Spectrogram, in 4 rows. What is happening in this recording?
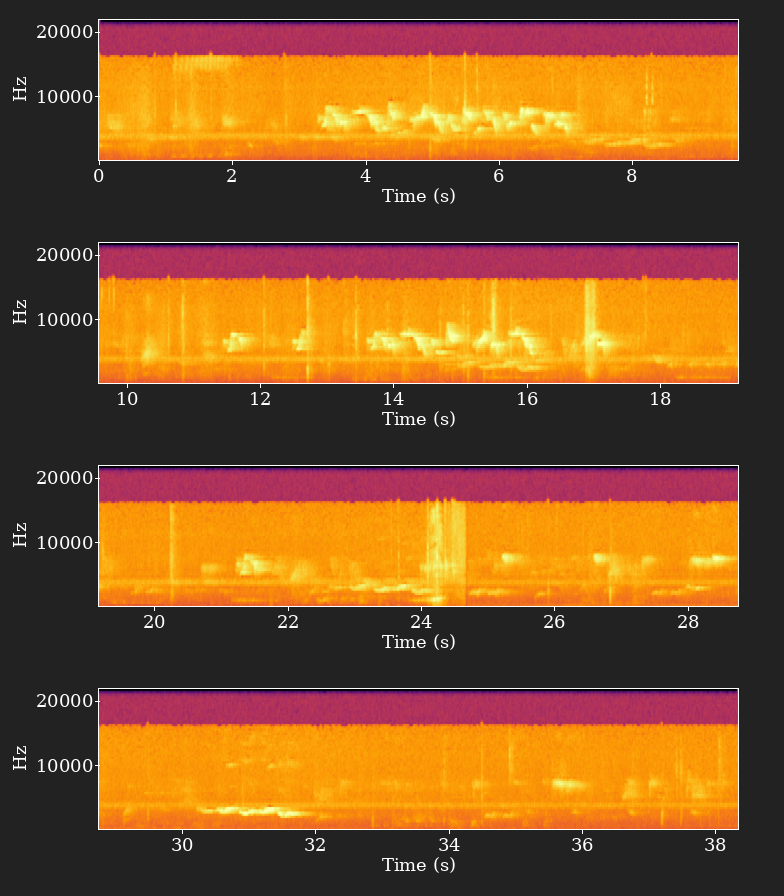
fondo audio località foresta
Indian forest, birds in the very morning. Recorded with Sony A7SII
nature, field, forest, Kerala, birds, spring, field-recording, indian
